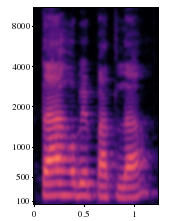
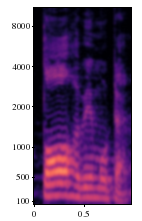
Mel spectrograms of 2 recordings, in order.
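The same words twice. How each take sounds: First: তা with a light t and open "aa"; thin t. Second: ত with a full, heavy "to"; thick t. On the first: Teacher contrasting letters of one origin, thin t. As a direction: keep তা thin, tongue forward. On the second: Teacher contrasting letters of one origin, thick t. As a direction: make ত thick with a rounded vowel. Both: Shown as a demonstration.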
